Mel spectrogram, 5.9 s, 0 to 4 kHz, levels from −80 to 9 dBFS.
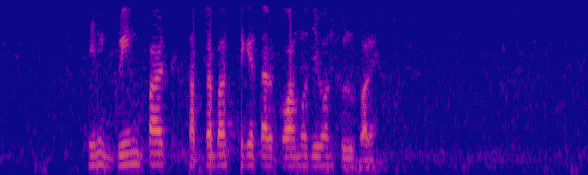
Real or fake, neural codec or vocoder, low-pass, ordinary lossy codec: real; none; 3.6 kHz; Opus, 32 kbps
